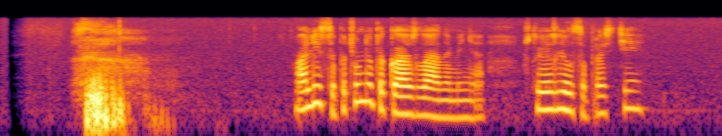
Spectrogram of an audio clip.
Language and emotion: Russian, sad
